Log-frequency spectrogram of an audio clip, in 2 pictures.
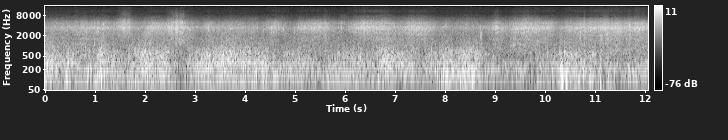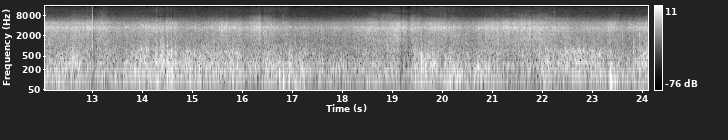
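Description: Wind buffeting the microphone over water rushing and splashing along the side of a moving boat, swelling and easing every second or two.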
